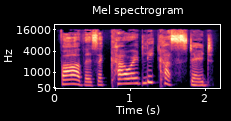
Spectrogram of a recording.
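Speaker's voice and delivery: high, sing-out playground taunt; taunting child. A narrator's reading. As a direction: tease father in a high child's voice. Small boy taunts his father.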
